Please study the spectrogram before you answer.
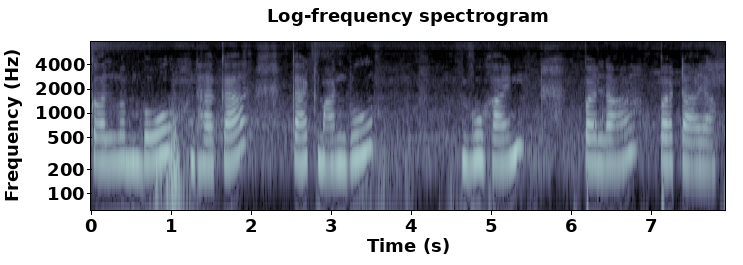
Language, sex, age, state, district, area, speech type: Maithili, female, 30-45, Bihar, Purnia, urban, spontaneous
